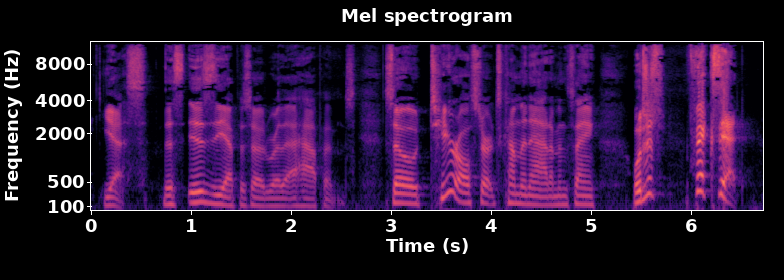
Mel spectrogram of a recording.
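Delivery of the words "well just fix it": loud, high shout. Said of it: "Because shouting".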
